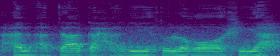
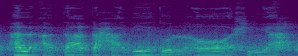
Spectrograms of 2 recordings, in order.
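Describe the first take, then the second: No difference in how they are said.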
